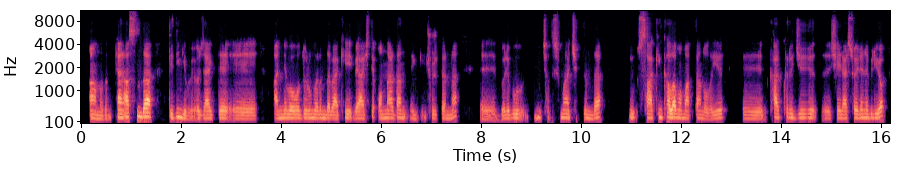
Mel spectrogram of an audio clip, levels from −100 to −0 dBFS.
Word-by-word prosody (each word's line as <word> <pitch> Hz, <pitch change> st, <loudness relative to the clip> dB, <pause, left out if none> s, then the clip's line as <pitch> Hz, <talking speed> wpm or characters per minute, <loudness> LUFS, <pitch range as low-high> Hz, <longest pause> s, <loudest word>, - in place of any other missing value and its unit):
Anladım. 100 Hz, -2 st, 0 dB
Yani, 110 Hz, 0 st, +7 dB
aslında 120 Hz, +1 st, +7 dB, 0.3 s
dediğin 115 Hz, +1 st, +2 dB
gibi 100 Hz, -3 st, -2 dB
özellikle, 105 Hz, +1 st, +1 dB
eee, 95 Hz, 0 st, -2 dB, 0.3 s
anne 105 Hz, +1 st, +1 dB
baba 105 Hz, -1 st, +3 dB
durumlarında 105 Hz, -1 st, +1 dB
belki 100 Hz, +2 st, 0 dB
veya, 100 Hz, 0 st, +3 dB
işte, -, -, -6 dB
onlardan, 105 Hz, +1 st, 0 dB
eee, 95 Hz, -2 st, -7 dB, 0.2 s
çocuklarına, 105 Hz, +3 st, -4 dB, 0.4 s
eee, -, -, -2 dB
böyle, 100 Hz, 0 st, -1 dB
bu 110 Hz, 0 st, -1 dB, 0.4 s
çatışma 110 Hz, +1 st, -4 dB
çıktığında 105 Hz, +2 st, -2 dB, 0.5 s
bu -, -, -2 dB
sakin 110 Hz, +1 st, 0 dB
kalamamaktan 110 Hz, -2 st, +4 dB
dolayı, 95 Hz, +4 st, -2 dB, 0.4 s
eee, 95 Hz, 0 st, -4 dB
kalp 110 Hz, -1 st, 0 dB
kırıcı, 110 Hz, -1 st, -2 dB
ııı, 100 Hz, -1 st, -6 dB
şeyler 105 Hz, 0 st, -1 dB
söylenebiliyor. 110 Hz, +3 st, +1 dB
105 Hz, 115 wpm, -24 LUFS, 100-110 Hz, 0.5 s, Yani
